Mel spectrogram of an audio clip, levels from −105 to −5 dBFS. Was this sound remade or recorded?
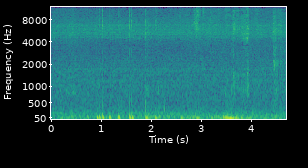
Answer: recorded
